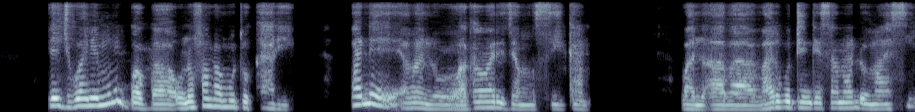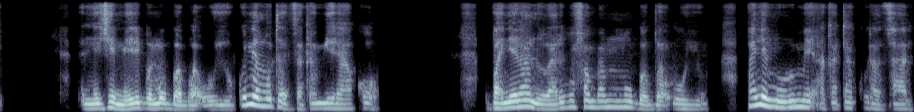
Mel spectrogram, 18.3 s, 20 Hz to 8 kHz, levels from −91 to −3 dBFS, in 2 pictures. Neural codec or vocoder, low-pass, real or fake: codec, 32 kHz, 1.9 kbps, SNAC; 7.2 kHz; fake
